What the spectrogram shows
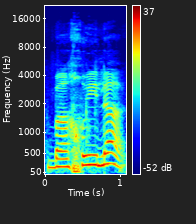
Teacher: یہ خا پھر سے حروف مستعلیہ میں شامل ہے، اسی لیے اس خا کو ہم نے پر پڑھنا ہے، یعنی کہ موٹا کر کے پڑھنا ہے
